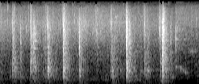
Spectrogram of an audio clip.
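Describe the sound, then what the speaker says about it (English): Thinly sliced onion sizzling as it browns in a pan for turkey spaghetti sauce, with a steady frying hiss and repeated scraping strokes from stirring, close and fairly loud. "We'll add that so we can start browning the onion."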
